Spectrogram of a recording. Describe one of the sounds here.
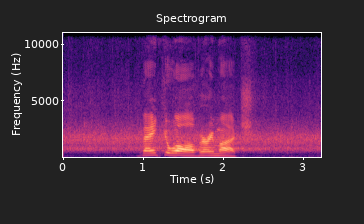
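A man speaks into a microphone over loudspeakers in a large hall.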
